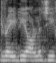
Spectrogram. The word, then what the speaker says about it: radiology: So look at radiology for instance. Radiology. So third syllable 1, 2, 3. So ഇവിടെ ആയിരിക്കും stress വരുന്നത്.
